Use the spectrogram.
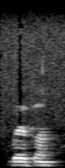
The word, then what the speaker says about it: Lewin: How did I say I was going to pronounce it from the beginning? Levin. But it is spelt Lewin.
